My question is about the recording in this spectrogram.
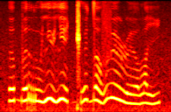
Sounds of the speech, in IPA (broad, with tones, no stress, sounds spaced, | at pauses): ə˨˦ b ə˨˦ r u˨˩ lʲ ʉ˥˩ lʲ e˥˩ ɡ͡ǁ ø˧˥˧ d ʌ˥˩ v ø˥˧ ɭ ø˨˩ lˠ i˧˩˧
